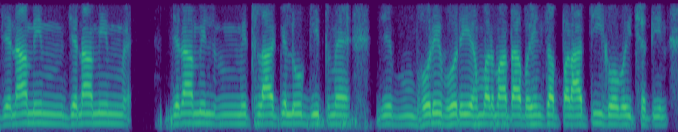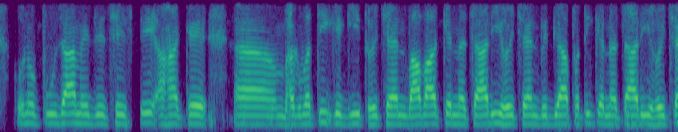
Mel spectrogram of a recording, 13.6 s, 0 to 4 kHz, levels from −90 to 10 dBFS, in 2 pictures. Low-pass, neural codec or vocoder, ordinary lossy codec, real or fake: 3.6 kHz; none; none; real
